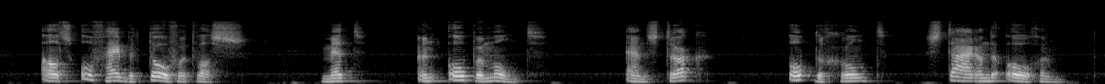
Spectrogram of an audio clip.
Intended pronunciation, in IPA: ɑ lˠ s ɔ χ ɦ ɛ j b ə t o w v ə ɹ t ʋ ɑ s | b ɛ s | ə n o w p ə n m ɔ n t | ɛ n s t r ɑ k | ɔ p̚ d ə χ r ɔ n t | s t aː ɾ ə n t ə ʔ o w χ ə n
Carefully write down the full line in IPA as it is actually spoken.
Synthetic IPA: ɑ lˠ s ɔ f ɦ ɛ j b ə t o w v ə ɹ t ʋ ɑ s | m ɛ t | ə n o w p ə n m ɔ n t | ɛ n s t r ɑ k | ɔ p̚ d ə χ r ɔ n t | s t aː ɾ ə n d ə ʔ o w χ ə n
